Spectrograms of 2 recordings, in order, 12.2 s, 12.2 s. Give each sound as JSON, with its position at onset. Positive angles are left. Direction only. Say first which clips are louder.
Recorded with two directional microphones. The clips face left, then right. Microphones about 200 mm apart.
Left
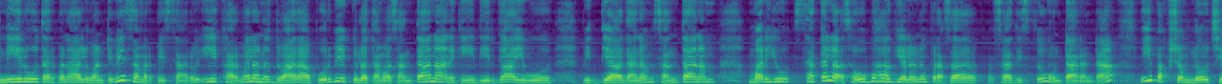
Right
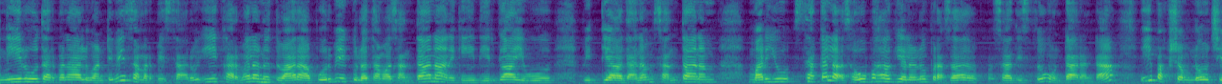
{"t": 0.0, "sound": "a woman's voice", "louder": "left 5 dB", "side_deg": 25}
